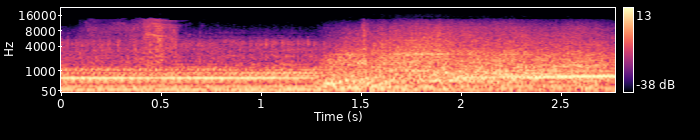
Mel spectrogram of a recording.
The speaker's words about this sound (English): Brian watches the Challenger shoot off down the street. Pierce follows a car's length behind.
